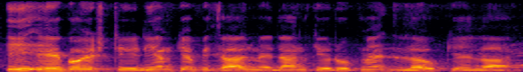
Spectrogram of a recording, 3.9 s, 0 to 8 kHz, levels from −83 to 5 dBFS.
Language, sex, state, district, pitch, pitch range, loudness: Bhojpuri, male, Bihar, Gopalganj, 140 Hz, 135-155 Hz, -17 LUFS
